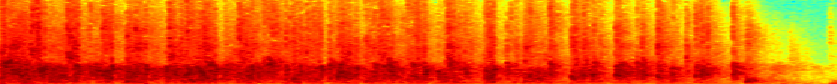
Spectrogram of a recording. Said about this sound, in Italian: Quindi introduciamo anche lei con un applauso, grazie.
